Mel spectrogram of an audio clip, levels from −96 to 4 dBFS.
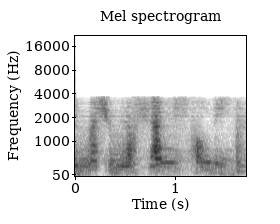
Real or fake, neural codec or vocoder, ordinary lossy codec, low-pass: fake; codec, 44.1 kHz, 0.9 kbps, DAC; none; 3.6 kHz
